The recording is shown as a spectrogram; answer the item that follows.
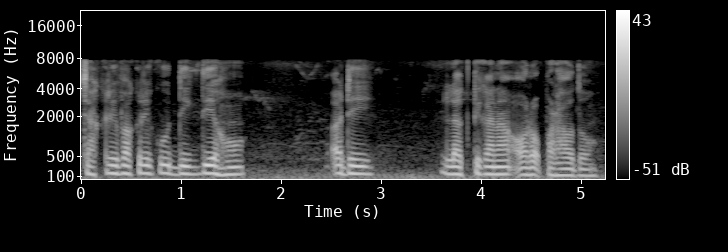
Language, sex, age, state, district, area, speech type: Santali, male, 18-30, West Bengal, Paschim Bardhaman, rural, spontaneous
